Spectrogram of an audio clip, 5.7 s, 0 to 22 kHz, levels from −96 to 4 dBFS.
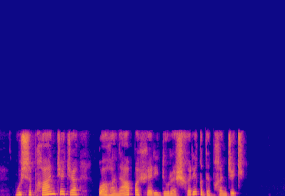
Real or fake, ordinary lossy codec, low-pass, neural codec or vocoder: real; AAC, 48 kbps; 7.2 kHz; none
